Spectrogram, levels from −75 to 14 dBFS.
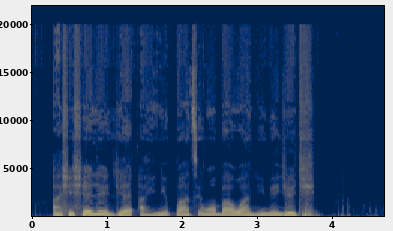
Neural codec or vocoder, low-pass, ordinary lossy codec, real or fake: none; none; none; real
